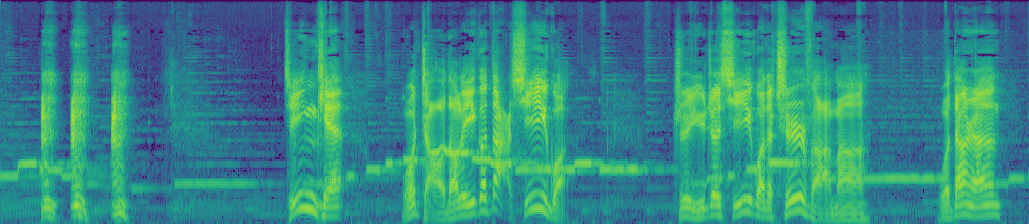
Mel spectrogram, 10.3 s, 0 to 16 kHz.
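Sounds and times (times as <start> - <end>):
speech: 0.4 - 1.4, 2.8 - 5.8, 6.8 - 8.8, 9.4 - 10.1
storyteller clearing throat for a monkey character: 0.4 - 1.4.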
